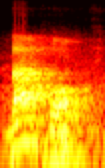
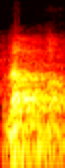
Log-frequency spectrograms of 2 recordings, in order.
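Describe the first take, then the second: First: The final q turns into a full added vowel. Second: The final q ends in a light neutral bounce. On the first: The speaker calls it wrong. "jangan terlalu berlebihan, kita mengarah sampai ke fathah" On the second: The speaker calls it right. "punya efek mantul"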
